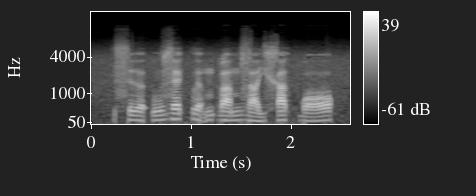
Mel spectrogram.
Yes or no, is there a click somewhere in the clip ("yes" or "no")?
no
